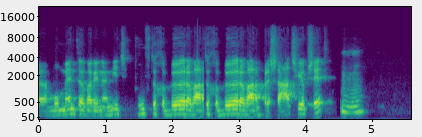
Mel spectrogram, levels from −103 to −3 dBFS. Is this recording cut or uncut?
cut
